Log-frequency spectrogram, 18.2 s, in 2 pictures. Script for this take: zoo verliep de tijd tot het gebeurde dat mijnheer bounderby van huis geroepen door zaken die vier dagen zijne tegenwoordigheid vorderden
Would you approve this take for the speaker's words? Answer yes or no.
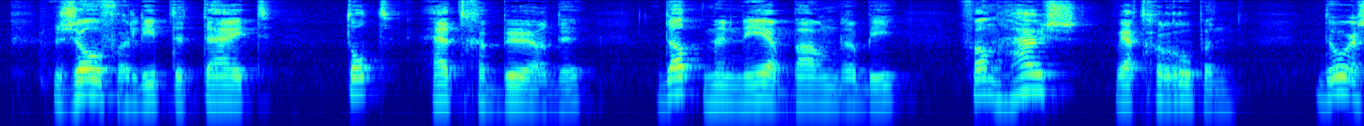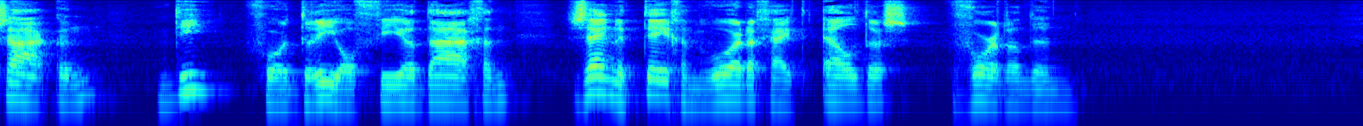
no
